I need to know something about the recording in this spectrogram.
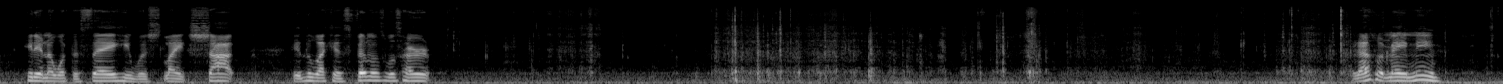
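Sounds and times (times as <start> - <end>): person biting and chewing: 4.4 - 8.2
paper wrapper crinkling: 7.0 - 13.9.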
